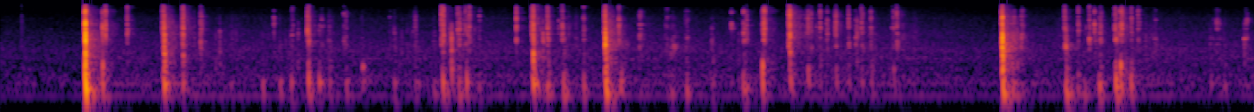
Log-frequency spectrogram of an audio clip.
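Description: Typing on a computer keyboard: a run of irregular keystrokes, with the sharpest clicks about half a second in and at about five seconds.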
